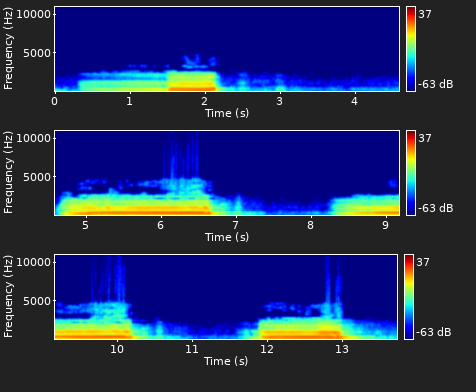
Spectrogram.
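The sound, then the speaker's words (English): A cow moos four times, each call a long, loud, harmonic bellow lasting about two seconds, separated by short pauses, with no one talking. “I hear a cow.”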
